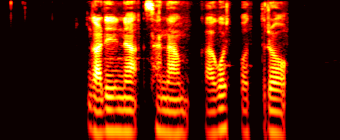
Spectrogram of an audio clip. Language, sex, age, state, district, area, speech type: Santali, male, 18-30, West Bengal, Jhargram, rural, spontaneous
